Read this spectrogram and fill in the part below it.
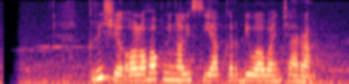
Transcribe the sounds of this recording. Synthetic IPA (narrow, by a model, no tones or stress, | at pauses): kɾiʃəʔɔlɔɦɔk̚niŋalisiakɨrdiwawaɲt͡ʃaɾa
